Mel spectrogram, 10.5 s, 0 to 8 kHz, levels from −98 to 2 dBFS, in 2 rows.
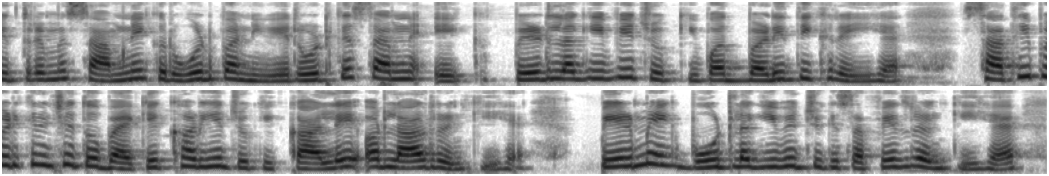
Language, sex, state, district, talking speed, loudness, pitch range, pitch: Hindi, female, Uttar Pradesh, Ghazipur, 280 wpm, -15 LUFS, 225-285 Hz, 255 Hz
